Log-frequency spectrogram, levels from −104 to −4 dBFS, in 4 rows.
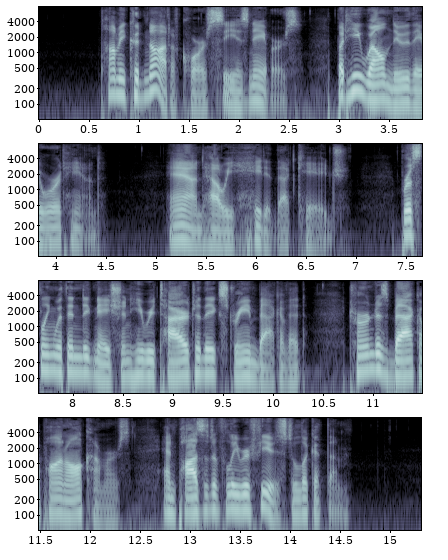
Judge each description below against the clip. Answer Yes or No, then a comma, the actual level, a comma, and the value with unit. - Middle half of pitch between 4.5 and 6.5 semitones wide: Yes, average, 5.0 semitones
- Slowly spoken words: No, average, 190 wpm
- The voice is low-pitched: Yes, low, 110 Hz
